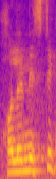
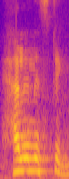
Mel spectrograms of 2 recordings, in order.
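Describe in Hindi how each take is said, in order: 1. पहला स्वर 'aw' जैसा बोला जाता है। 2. पहला स्वर 'eh' जैसा बोला जाता है। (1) "हॉलेनिस्टिक नहीं, गलत प्रोनाउंस हो गया"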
